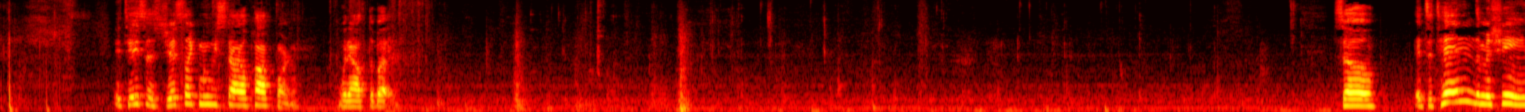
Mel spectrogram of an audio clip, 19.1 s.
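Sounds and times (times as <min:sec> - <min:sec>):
person chewing popcorn: 0:02.7 - 0:16.6.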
